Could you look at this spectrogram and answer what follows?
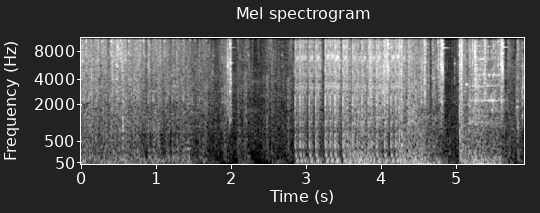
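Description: Gunfire in a video game comes as dense automatic bursts, loud and close. It rattles in rapid clusters separated by short gaps, with no voice over it.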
